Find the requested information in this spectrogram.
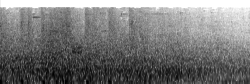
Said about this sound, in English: Dispatch, I got shots fired. I've been hit.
